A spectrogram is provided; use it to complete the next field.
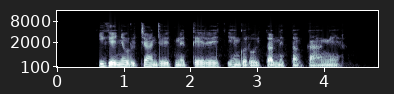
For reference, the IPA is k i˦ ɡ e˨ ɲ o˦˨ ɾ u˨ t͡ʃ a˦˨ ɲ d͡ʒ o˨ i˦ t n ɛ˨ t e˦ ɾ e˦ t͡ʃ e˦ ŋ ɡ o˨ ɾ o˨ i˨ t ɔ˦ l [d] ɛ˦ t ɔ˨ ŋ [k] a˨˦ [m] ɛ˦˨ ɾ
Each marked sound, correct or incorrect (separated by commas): incorrect, correct, incorrect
